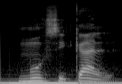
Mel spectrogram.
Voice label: Musical spanish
